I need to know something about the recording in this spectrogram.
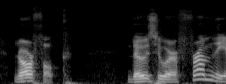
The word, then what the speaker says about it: Norfolk: Those that weren't born in the area will pronounce it Norfolk.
